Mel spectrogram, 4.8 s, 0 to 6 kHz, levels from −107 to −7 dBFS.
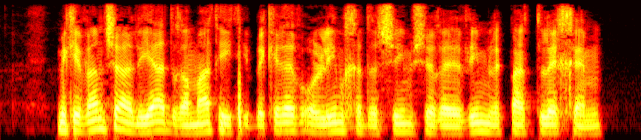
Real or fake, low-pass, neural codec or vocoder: real; 5.4 kHz; none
